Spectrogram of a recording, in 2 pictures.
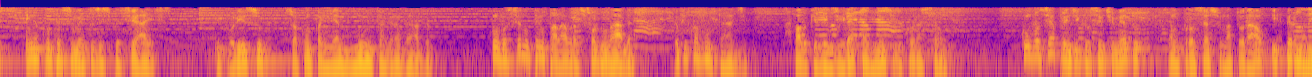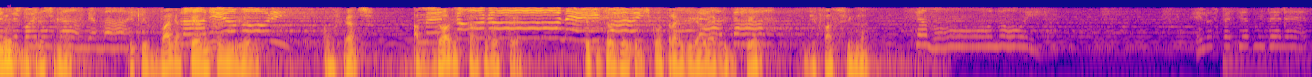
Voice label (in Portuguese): Quem Fica Masculino; Telemensagens; Despedida Boas Vindas; Telemensagens 2017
